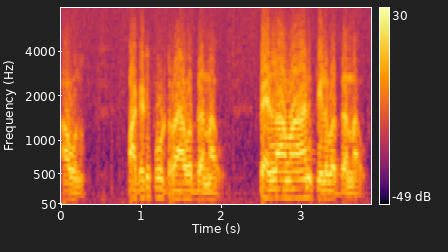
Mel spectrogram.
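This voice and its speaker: A man's voice: medium pitch, a little fast, natural voice. An actor playing a henpecked young man who whines in comic self-pity. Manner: whining, self-pitying comic pleading. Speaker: film actor. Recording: dull film soundtrack with music.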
